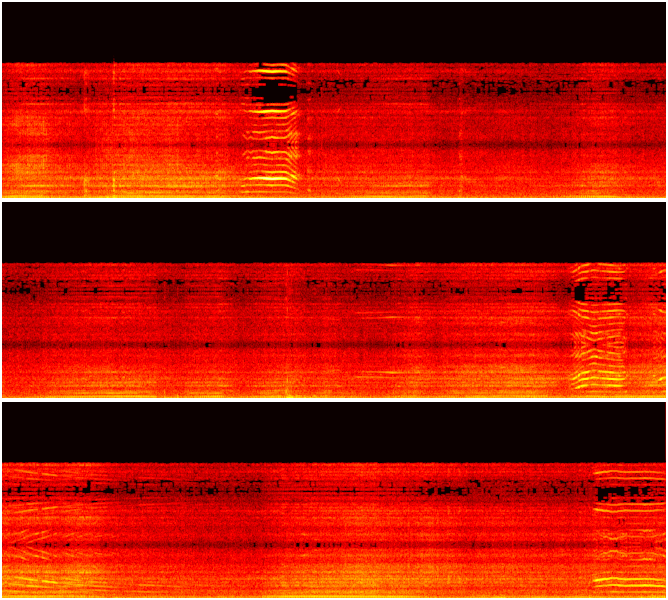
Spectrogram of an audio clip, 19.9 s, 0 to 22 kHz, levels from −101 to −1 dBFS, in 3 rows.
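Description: Abrupt forward jumps occur at 3.20, 6.92, 17.60 and 18.39 s. The first two skip roughly 50 ms, the last two closer to 150 ms. The likely cause is a dropped buffer (overrun).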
